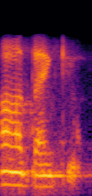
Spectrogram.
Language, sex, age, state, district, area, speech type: Tamil, female, 30-45, Tamil Nadu, Ariyalur, rural, conversation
